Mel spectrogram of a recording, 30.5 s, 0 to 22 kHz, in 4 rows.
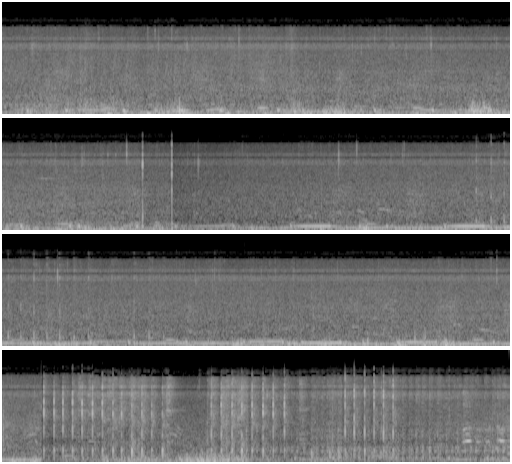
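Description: Steady hiss of rain on a helmet camera over a low rumble on the microphone. About 24 seconds in, a paintball marker fires a quick run of evenly spaced shots for several seconds.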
